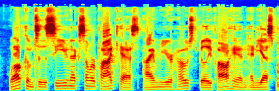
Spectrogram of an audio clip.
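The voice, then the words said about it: Deeper than usual voice. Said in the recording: “my voice is deeper. I have a cold”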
